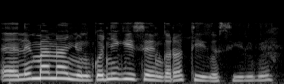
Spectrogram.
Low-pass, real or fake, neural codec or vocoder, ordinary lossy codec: 7.2 kHz; real; none; AAC, 64 kbps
